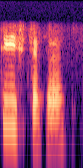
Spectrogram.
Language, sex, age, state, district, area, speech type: Maithili, female, 45-60, Bihar, Madhepura, rural, conversation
